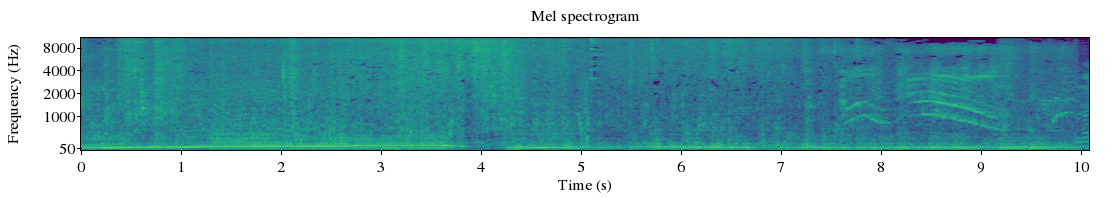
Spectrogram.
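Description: A vehicle engine running hard under load, its pitch rising for a few seconds before it drops off and then runs on steadily, as it pulls an old wooden shed over. People whoop and shout near the end.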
